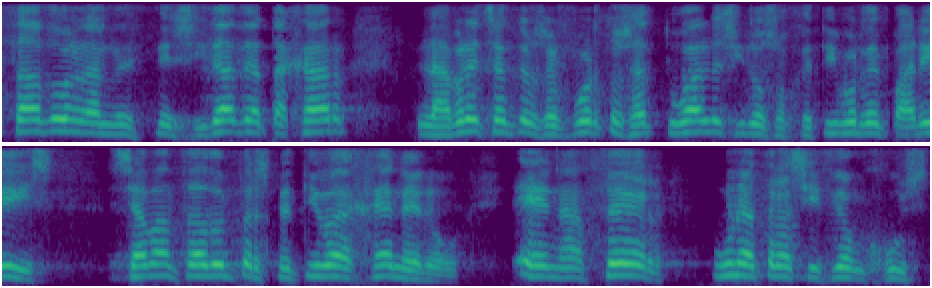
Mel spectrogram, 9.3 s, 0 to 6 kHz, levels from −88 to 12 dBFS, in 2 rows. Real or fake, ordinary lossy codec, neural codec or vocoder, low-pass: fake; AAC, 32 kbps; codec, 24 kHz, 6 kbps, HILCodec; 5.4 kHz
